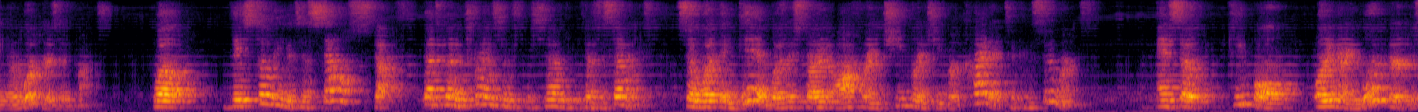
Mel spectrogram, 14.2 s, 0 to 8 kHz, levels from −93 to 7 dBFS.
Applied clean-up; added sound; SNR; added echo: neural separator model SepFormer DNS4.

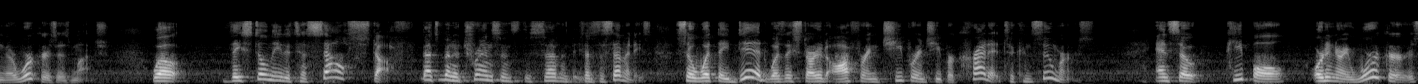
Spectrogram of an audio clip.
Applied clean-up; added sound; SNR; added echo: none; none; none; none.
